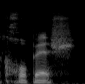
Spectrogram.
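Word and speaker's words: khopesh: called uh oz mumtan's kopesh and kami actually told me how to pronounce that it's kopish yeah it doesn't really matter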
